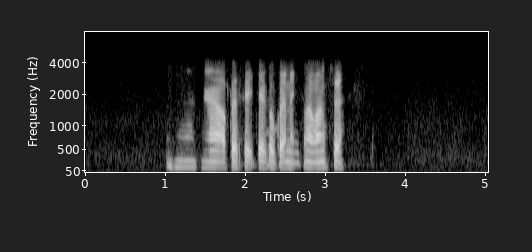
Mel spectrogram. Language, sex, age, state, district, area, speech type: Santali, male, 18-30, West Bengal, Purba Bardhaman, rural, conversation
